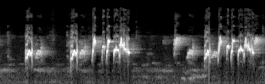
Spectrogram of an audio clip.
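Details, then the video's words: Red-whiskered bulbul song for stimulating competitive singing: short bursts of bright, warbled, chirpy phrases with rapid up-and-down notes, two groups of phrases separated by a pause of about half a second, clean background. "Chào mào hót kích bổi ức chế căng lửa hót ché"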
